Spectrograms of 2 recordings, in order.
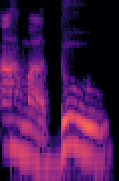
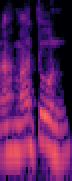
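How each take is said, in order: First: The word ends with a vowel. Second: The word ends with an n sound. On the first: The speaker calls it right. "Ismuhu Ahmadu" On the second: The speaker calls it wrong. "Tidak boleh tanwin, ah, bukan Ahmadun"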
